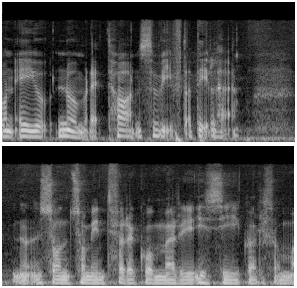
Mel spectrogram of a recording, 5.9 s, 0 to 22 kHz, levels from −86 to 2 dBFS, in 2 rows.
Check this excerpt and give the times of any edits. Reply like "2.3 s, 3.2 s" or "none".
2.4 s, 4.8 s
